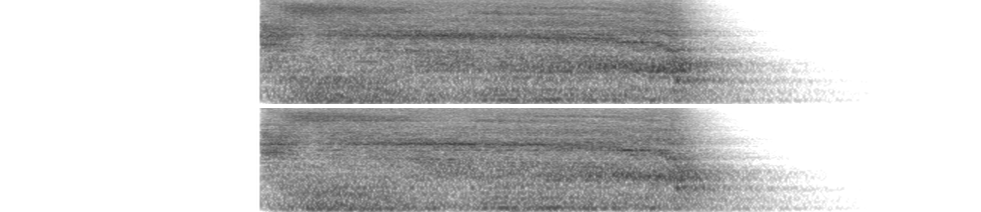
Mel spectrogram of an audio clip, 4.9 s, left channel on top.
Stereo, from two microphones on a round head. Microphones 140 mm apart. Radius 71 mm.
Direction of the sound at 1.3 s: 25° left (ahead or behind).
